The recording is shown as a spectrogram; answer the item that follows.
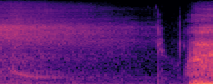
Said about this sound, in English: I want to just invite everyone to take a deep breath right now.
